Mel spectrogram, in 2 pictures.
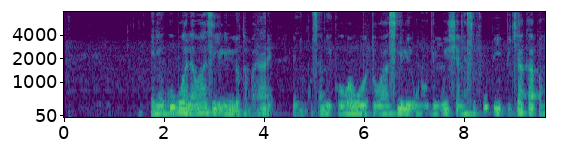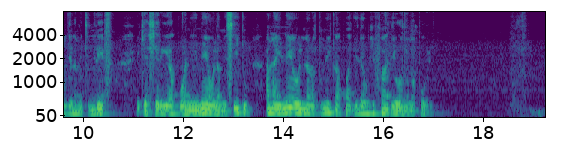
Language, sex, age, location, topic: Swahili, male, 18-24, Dar es Salaam, agriculture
